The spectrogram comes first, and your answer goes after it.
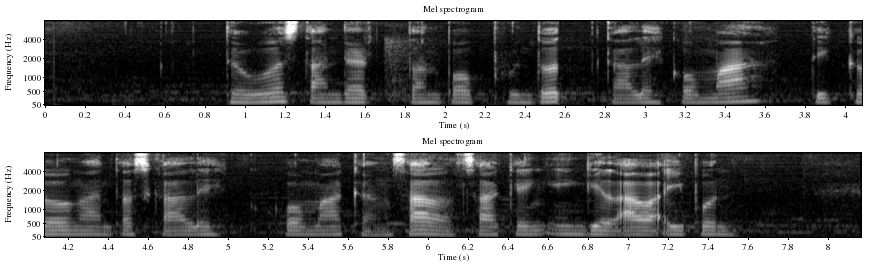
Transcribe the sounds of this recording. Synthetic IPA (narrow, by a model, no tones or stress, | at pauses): d̪̥o̤wɔst̪anɖard̪ɔnpɔb̥ṳnt̪ʊt̪̚kalɪhkomat̪iɡ̥ɔ̤ŋant̪ɔskalɪh | komaɡ̥ä̤ŋsalsakɪŋiŋɡɪla̰wa̰ʔipʊn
